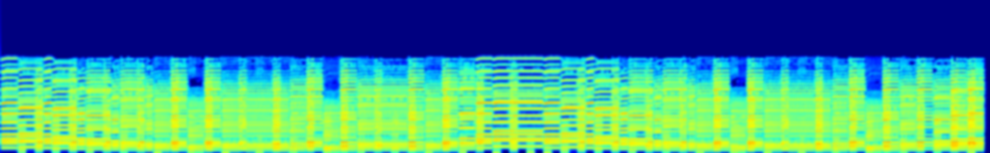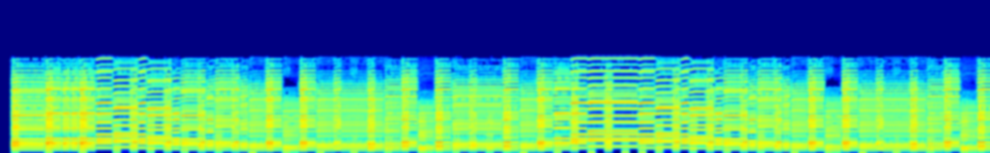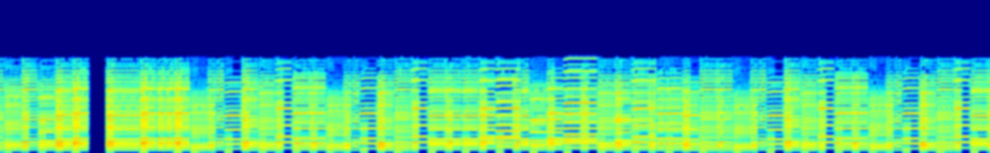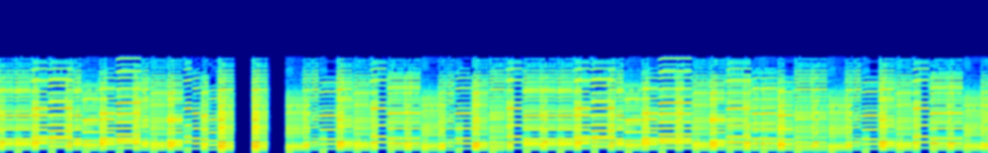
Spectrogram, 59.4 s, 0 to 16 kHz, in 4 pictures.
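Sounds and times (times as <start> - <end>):
polka played on accordion, first part for two accordions: 0.0 - 59.3.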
